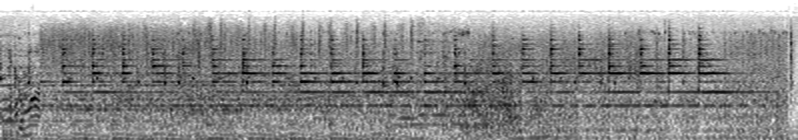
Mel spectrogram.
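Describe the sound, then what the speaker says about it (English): A train rolls past a rail crossing, loud and close, with a continuous rumble and clatter, steady rhythmic wheel beats and a high whine, sustained throughout. "Oh, we can't wait for a train."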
